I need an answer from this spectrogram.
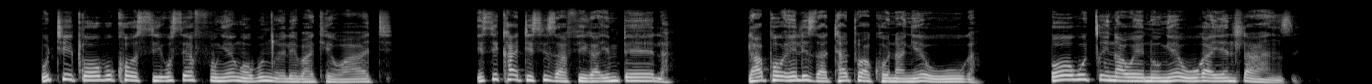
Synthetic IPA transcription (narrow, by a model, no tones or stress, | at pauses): utʰiǁɔoβukʰosiusefuŋɛŋoβuŋ͡ǀʱwɛlɛβakʰɛwaːtʰi̥ | isikʰatisizafiɣaimpʼɛːla | lapʰɔelizatʰatʰwakʰɔnaŋeɦuːɣa | oɣuǀinawenuŋeɦuɣajɛnt͡ɬaːnd͡zʱi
